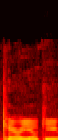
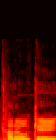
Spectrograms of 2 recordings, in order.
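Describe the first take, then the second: First: It is pronounced the English way. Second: It is pronounced the Japanese way. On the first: The speaker calls it right. "the English pronunciation is karaoke" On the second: The speaker calls it wrong. "you're being an obnoxious weeb"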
